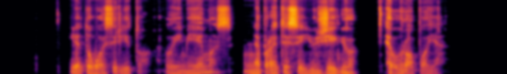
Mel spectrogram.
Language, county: Lithuanian, Kaunas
